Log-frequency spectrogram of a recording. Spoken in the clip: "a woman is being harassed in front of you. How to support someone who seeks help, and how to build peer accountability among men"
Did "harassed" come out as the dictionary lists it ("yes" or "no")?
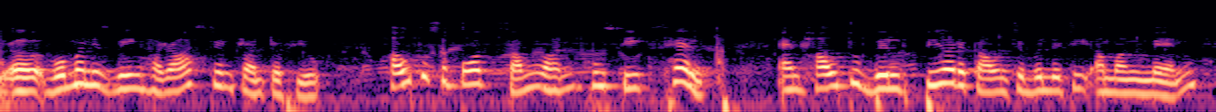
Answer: yes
